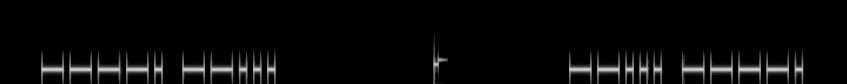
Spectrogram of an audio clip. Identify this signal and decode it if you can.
Morse code, heard as a keyed tone, about 17 wpm, 700 Hz. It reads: 97 79
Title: Numbers - 2-Digit 17wpm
